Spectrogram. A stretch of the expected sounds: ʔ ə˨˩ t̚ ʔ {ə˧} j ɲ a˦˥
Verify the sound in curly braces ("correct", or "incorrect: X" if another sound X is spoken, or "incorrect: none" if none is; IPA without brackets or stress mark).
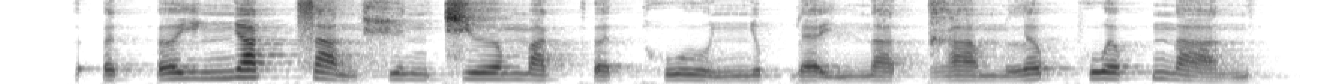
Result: correct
